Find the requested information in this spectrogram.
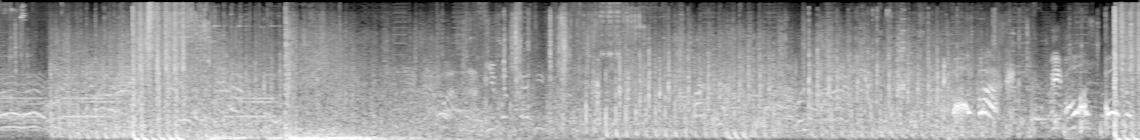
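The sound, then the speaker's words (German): Video game gunfire: sharp bursts of shots and rapid automatic fire break out repeatedly, loudest in a heavy cluster of blasts early on, over a dense, busy backdrop of game sound. “Nice, voll in den Kopf geschossen, passiert nichts. Ja, bam, dead.”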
